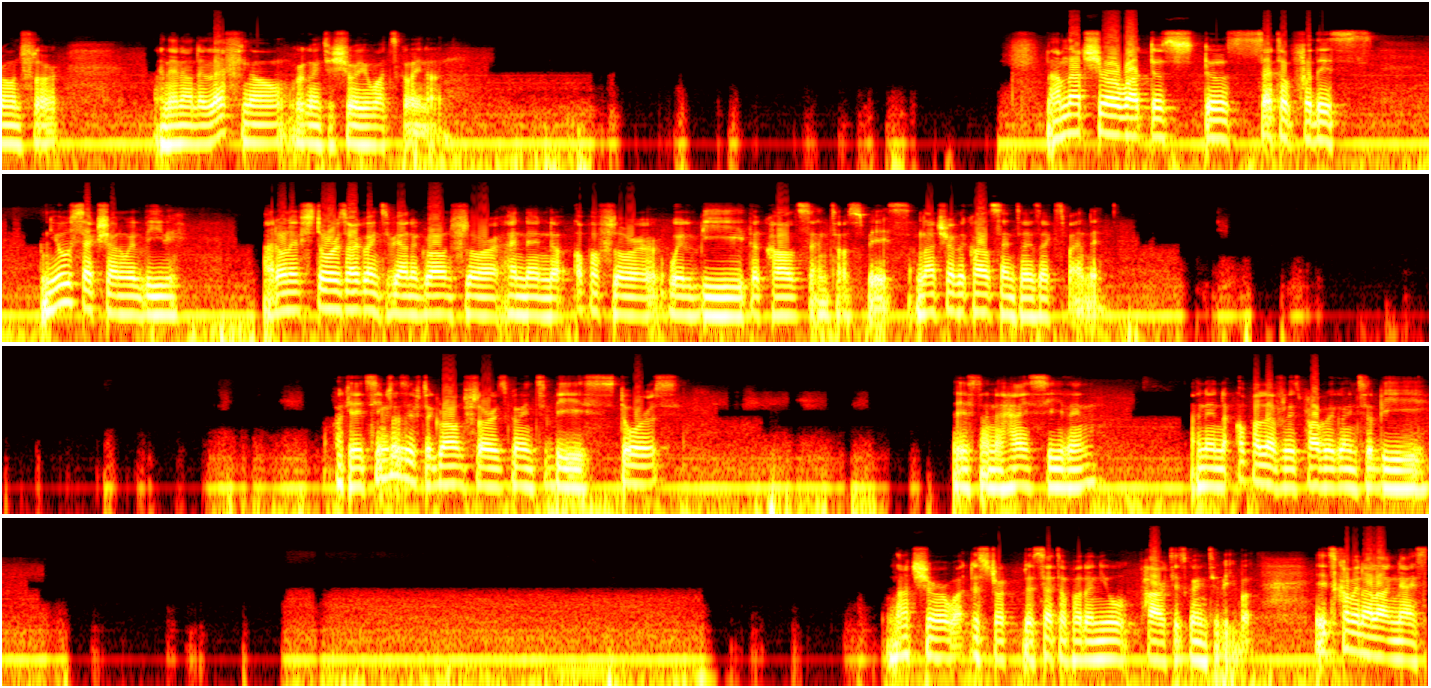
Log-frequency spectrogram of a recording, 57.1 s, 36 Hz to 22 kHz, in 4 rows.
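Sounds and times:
steady low hum: 0.0 - 57.0
voice-over speaking: 14.4 - 16.2, 31.8 - 36.5, 38.1 - 43.2.

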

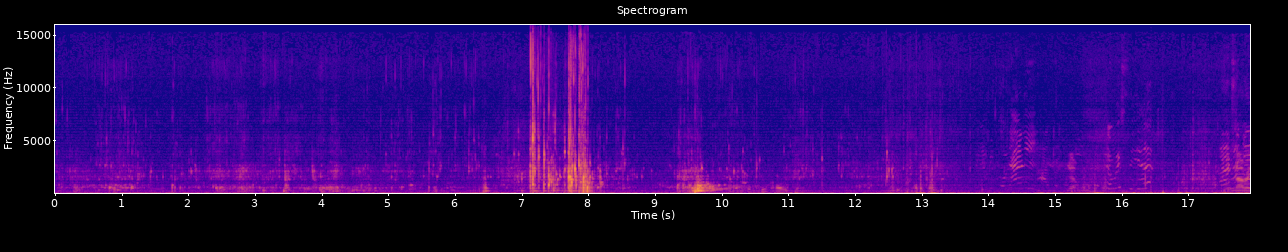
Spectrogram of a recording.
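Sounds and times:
bubbling and splashing: 0.0 - 13.4
muffled underwater water churning: 0.0 - 13.8.

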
